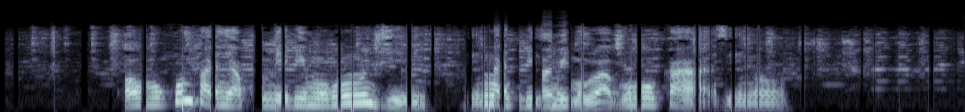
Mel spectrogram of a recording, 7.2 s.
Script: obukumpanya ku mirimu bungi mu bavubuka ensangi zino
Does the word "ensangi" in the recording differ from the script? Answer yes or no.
yes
